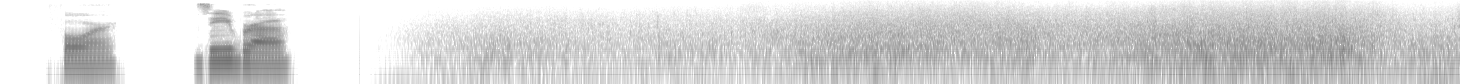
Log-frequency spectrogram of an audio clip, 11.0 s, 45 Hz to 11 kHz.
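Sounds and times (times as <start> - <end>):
water rushing: 2.8 - 10.9.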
